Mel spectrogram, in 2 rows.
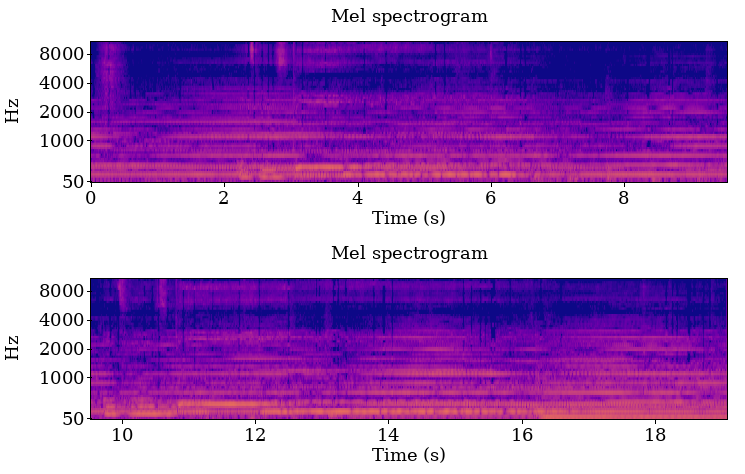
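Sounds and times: bowed cello long notes: 0:00.0 - 0:19.0
steady drone: 0:00.0 - 0:19.0.

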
